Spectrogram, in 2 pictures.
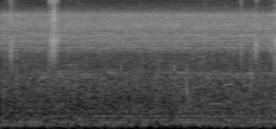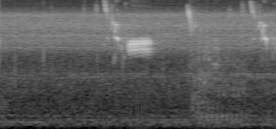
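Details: Continuous shrill buzzing of cicadas in summer. A bright, brief bird chirp breaks through near the middle, with a few faint clicks and taps around it.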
